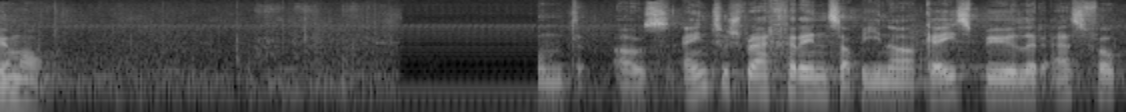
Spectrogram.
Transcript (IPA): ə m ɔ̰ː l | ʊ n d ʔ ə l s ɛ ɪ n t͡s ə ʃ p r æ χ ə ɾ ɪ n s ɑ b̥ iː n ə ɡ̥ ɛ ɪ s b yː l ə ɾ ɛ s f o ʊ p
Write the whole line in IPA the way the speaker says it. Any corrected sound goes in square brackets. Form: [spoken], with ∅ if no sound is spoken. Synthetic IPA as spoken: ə m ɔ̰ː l | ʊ n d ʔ [ɑ] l s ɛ ɪ n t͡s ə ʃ p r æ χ ə ɾ ɪ n s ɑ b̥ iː n [ɑ] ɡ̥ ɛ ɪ s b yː l ə ɾ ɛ s f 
